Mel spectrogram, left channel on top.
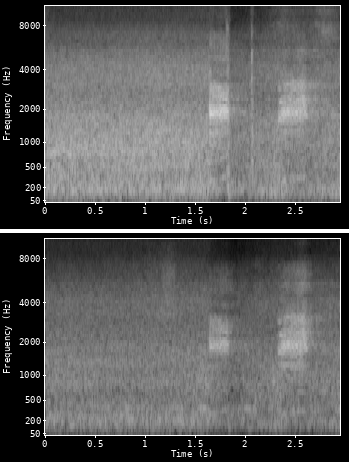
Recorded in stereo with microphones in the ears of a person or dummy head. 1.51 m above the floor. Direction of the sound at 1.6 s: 40° left (ahead or behind).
